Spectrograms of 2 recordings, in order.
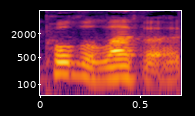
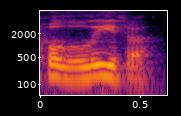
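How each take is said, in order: First: Lever is said with an American pronunciation. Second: Lever is said with a British pronunciation. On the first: This is how the other country says it. The speaker calls it wrong. "they say pull the lever" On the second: This is the speaker's own way of saying it. The speaker calls it right. "It's like no"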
